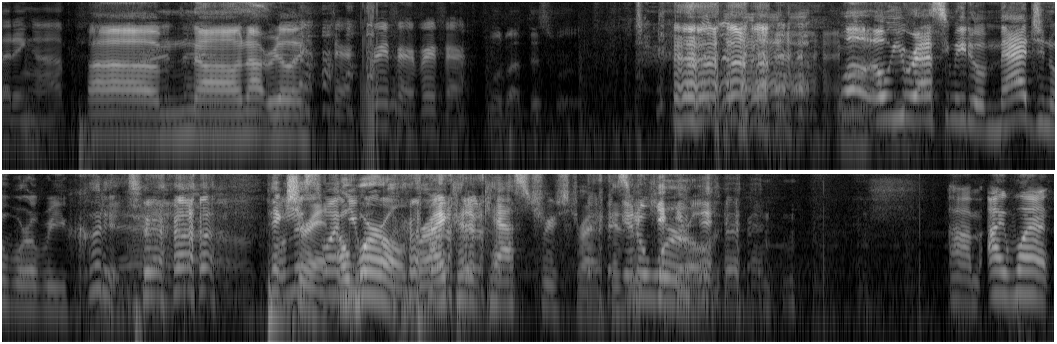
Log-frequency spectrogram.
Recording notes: Here’s another edition of our live show series Thirst For Adventure!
